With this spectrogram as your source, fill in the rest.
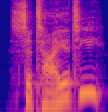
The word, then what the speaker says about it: satiety: Satiy Ztha thus spaith zerothramp important out of fairness that we that we add things like that in and satiety like society but satiety is that really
